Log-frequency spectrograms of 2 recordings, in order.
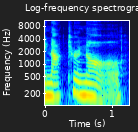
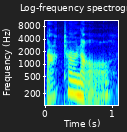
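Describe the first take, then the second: Both takes have the same delivery.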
